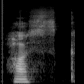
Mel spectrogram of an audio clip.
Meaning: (adjective) high; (noun) sky
- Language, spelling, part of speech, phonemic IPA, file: Pashto, هسک, adjective / noun, /hask/, هسک.ogg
